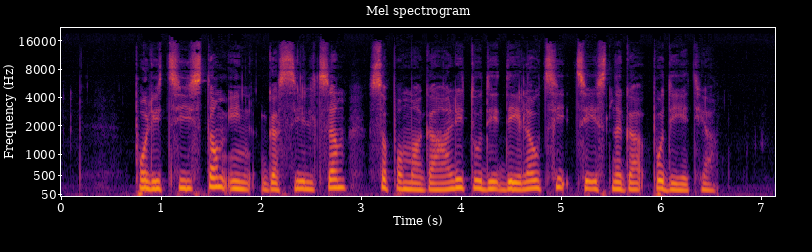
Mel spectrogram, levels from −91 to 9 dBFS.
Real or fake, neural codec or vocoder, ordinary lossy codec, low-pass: fake; vocoder, 44.1 kHz, 128 mel bands every 256 samples, BigVGAN v2; MP3, 96 kbps; 19.8 kHz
